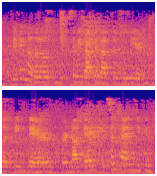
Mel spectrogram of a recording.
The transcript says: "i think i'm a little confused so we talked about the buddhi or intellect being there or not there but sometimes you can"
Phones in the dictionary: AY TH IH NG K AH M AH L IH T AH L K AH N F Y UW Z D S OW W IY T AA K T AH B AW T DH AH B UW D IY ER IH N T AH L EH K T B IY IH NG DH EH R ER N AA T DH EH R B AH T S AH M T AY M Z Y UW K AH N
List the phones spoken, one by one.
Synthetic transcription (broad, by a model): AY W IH K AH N AH L IH T L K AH S OW W IY T AA K T AH B AW T DH AH B UW D IY ER IH N T AH L EH K T B IY IH NG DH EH R ER N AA T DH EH R B AH T S AH M T AY M Z Y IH K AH N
